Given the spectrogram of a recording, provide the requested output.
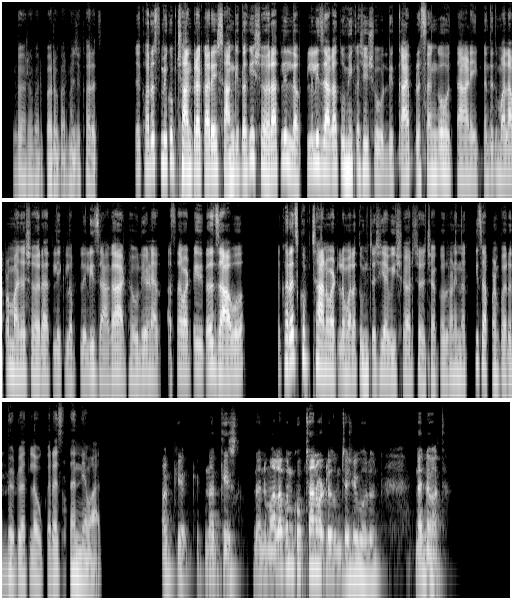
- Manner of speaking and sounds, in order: other noise
- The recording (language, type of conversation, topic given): Marathi, podcast, शहरातील लपलेली ठिकाणे तुम्ही कशी शोधता?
